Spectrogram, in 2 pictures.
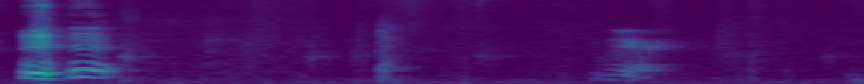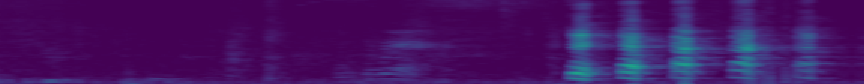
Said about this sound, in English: Goddamn squeaky dogs.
